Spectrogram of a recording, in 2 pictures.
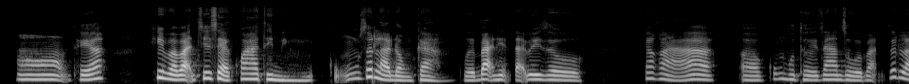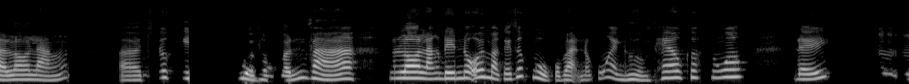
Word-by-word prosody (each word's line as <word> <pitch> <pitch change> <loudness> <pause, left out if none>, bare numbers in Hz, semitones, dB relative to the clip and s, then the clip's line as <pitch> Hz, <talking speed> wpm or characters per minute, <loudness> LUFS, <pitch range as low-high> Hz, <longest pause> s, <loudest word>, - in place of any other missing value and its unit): Ờ, 225 - -2 0.5
thế 220 -1 +1
á? 265 +5 +5 0.5
Khi 315 -2 +5
mà 230 -4 +7
bạn 220 -1 +7
chia 285 +6 +2
sẻ 270 -7 +6
qua 250 +6 +3
thì 230 -1 +3
mình 185 -2 0
cũng 255 +6 -6
rất 350 +4 +4
là 215 -9 +6
đồng 190 -3 +1
cảm 170 -5 -2
với 185 -1 0
bạn 215 0 +4
hiện 220 - -1
tại - - -2
bây 225 0 +4
giờ. 200 -4 +1 0.6
Chắc 275 -2 -5
là 200 -7 -2
á, 220 0 +2 0.2
ờ, 200 -1 -4
cũng 250 0 -8
một 230 - -3
thời 205 -2 -2
gian 220 0 0
rồi 195 -3 -1
bạn 195 0 -7
rất 335 -1 -3
là 240 -8 +2
lo 225 +2 0
lắng, 215 +4 -5 0.5
ờ, 200 +1 -7 0.2
trước 320 -1 -6
khi 280 - -6 0.5
buổi 260 -6 0
phỏng 210 -3 -7
vấn 235 +11 -3
và 285 -2 +1 0.2
á 260 0 +2 0.3
nó 285 0 -9
lo 290 0 +7
lắng 265 -1 0
đến 275 0 +2
nỗi 330 +4 +2
mà 275 -5 -1
cái 245 +1 -5
giấc 370 0 -6
ngủ 255 -8 -2
của 195 +1 -10
bạn 205 -1 -5
nó 205 - -12
cũng 285 +6 -13
ảnh 270 -9 -6
hưởng 215 -3 -4
theo 300 +2 0
cơ, 315 +1 -5
đúng 310 +1 -6
không? 345 +1 +1 0.5
Đấy. 245 +8 -2 0.5
Ừm, - - -16
230 Hz, 215 wpm, -23 LUFS, 205-280 Hz, 0.6 s, mà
